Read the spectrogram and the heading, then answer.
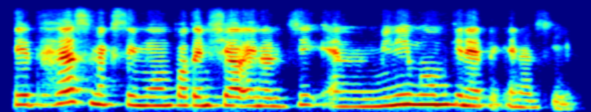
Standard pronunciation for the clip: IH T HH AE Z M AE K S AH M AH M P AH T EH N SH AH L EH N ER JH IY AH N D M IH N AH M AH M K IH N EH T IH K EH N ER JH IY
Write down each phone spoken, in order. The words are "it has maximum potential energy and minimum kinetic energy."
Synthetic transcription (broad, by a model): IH T HH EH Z M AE K S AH M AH M P AH T EH N SH AH L EH N ER JH IY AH N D M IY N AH M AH M K IH N EH T IH K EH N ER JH IY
